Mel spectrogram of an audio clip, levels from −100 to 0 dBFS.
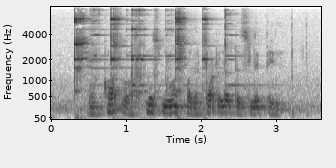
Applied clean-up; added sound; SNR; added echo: none; Chink, clink; -1 dB; none.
